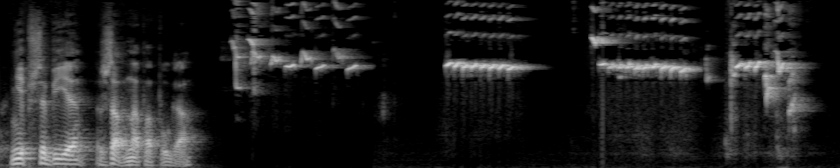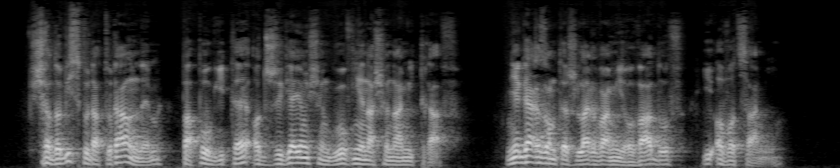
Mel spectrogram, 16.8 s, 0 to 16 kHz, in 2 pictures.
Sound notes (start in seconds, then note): 2.4 parrot singing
